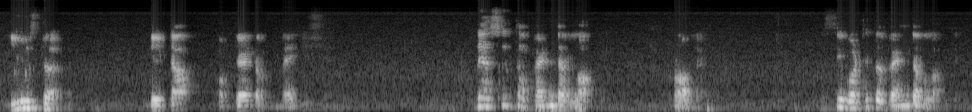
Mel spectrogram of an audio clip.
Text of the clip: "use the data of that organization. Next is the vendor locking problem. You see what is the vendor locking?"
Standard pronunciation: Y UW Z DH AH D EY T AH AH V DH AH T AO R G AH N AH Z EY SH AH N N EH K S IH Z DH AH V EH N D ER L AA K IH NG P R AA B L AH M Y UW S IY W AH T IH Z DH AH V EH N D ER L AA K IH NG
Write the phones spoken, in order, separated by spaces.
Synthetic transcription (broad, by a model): Y UW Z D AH D EY T AH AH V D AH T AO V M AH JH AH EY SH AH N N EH S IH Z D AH V EH N D ER L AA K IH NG P R AA B L AH M Y UW S IY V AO T IH Z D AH V EH N D ER L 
